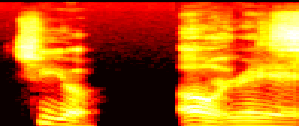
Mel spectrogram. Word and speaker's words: Cheoray: No, you know, the thing is, a whole lot of people mispronounce it. It's Cheo. Oh, Ray.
